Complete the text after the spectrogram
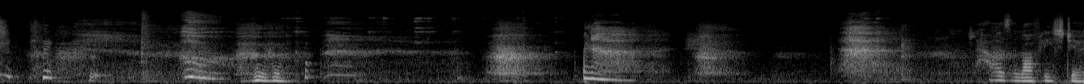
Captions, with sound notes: (sighing) - That was lovely, Stuart.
